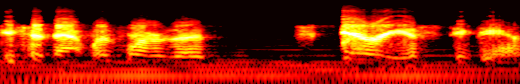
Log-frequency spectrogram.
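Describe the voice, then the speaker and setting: A woman is talking while music plays behind her. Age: 70s. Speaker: grandmother interviewed about war memories. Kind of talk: oral history interview. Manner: halting, with repetitions.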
